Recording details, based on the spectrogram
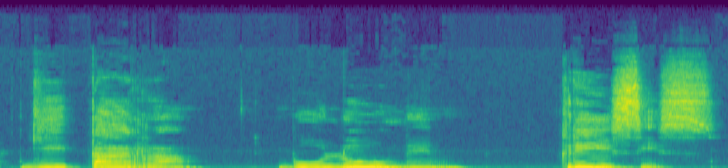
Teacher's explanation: You stress the second to last syllable. It doesn't matter how long the word is.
